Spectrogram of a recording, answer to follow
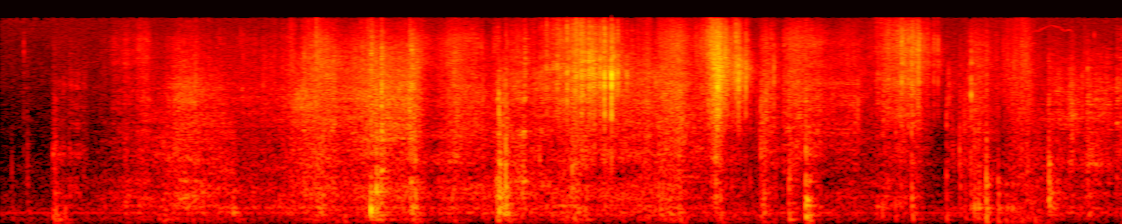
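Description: Cardboard packaging handled by hand: the flaps and a cardboard product sleeve rustling, scraping and lightly knocking, sparse at first and growing busier after about two seconds.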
